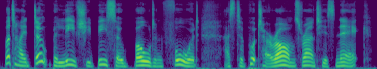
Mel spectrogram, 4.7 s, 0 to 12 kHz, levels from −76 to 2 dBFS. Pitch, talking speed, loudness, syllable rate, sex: 190 Hz, 230 wpm, -19 LUFS, 4.9 syllables/s, female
